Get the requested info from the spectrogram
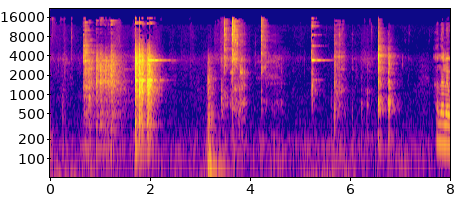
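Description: A kitchen knife and a small ceramic bowl knocking and clinking on a cutting board and counter. There are several separate knocks and clinks. The loudest comes about two seconds in with a brief ring, a dull thump follows around three seconds in, and another short ping comes near the middle.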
